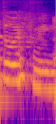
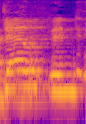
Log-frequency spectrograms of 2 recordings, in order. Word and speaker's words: Delfín: Is it, you sure it's not up, dolphin? Please. No, it's not dolphin. – And dolphin. – I pronounced it for us. – Yeah, he's not. – Delphin.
